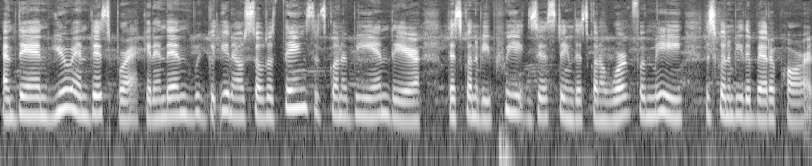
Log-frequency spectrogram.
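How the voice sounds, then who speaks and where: A woman with an ordinary speaking voice, medium pitch, fairly even intonation and a fairly quick pace. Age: 60s. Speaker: attendee at debate watch party. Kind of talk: street interview.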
